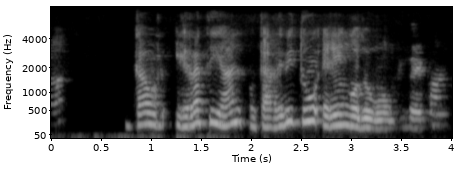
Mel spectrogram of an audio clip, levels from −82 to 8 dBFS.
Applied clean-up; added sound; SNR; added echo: neural mask model Resemble Enhance denoiser.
